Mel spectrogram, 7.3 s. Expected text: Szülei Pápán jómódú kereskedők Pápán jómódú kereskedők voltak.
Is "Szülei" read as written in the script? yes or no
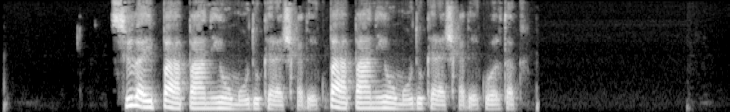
yes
